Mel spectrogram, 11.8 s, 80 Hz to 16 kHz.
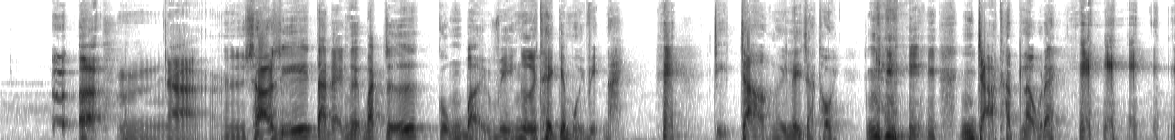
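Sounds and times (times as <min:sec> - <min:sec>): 
person performing a smug hiccup: 0:00.5 - 0:01.8
speech: 0:00.8 - 0:06.3, 0:07.2 - 0:11.7
laughter: 0:10.8 - 0:11.7.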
